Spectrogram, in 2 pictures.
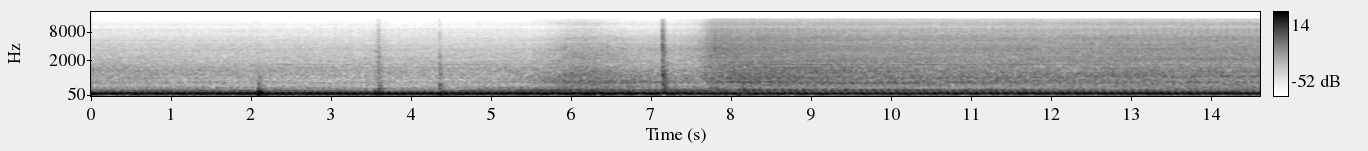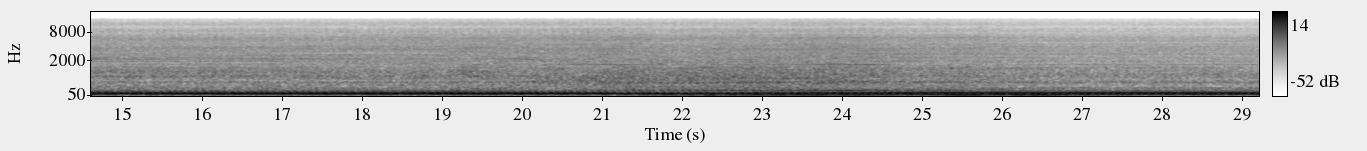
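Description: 1965 Ford Mustang V8 idling steadily, cold, not long after its first start of the year. About eight seconds in, a wider rush of engine noise joins the low, even idle.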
